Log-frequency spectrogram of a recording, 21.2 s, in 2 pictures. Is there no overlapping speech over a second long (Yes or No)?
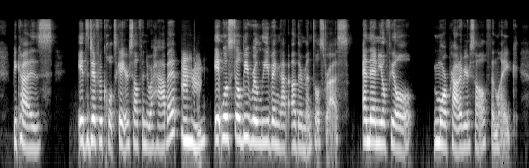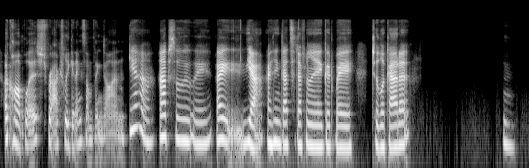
Yes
